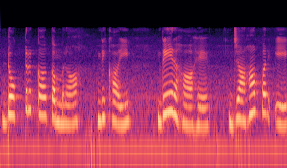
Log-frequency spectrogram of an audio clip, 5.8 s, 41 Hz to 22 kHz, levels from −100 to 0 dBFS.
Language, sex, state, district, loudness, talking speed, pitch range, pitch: Hindi, female, Punjab, Kapurthala, -17 LUFS, 105 wpm, 220-300 Hz, 250 Hz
